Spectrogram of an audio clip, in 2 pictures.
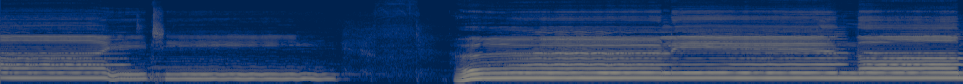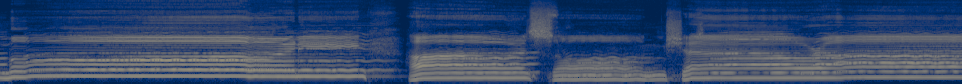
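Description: Worship singing: voices holding long, slow notes with a wavering vibrato, with a short break about four seconds in before the singing resumes.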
